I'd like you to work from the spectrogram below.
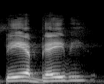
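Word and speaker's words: Bhad Bhabie: Bad Baby. That's how you say it.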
